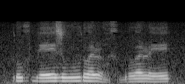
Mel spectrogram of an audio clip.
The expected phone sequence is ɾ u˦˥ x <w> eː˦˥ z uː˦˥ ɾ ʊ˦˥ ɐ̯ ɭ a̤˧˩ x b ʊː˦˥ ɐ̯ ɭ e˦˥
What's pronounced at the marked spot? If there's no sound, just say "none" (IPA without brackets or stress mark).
b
